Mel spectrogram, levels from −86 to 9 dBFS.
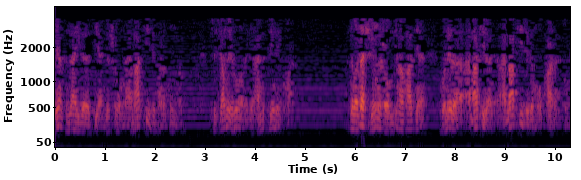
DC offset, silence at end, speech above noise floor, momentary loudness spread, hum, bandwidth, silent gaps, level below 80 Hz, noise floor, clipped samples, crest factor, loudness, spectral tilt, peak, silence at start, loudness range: under 0.1%; 0 s; 21 dB; 15 LU; none; 3.5 kHz; none; under -90 dBFS; -60 dBFS; under 0.1%; 24 dB; -39 LUFS; -1.5 dB/octave; -16 dBFS; 0 s; 8 LU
